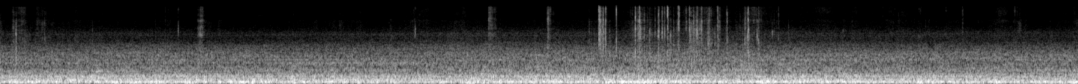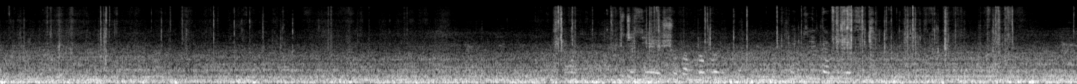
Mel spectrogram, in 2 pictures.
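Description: Steady low drone of a moving car heard from inside the cabin: engine and road noise. Short crinkles of a plastic candy bag being handled come around a third of the way in and again near the end.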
